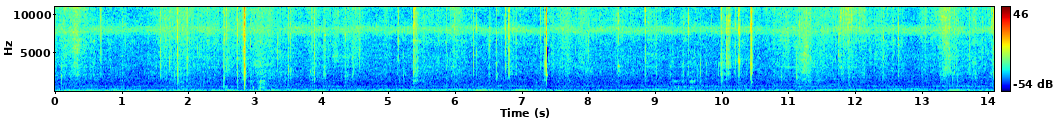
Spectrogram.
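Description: Faint handling noises as hands tie thin cord around a bamboo stake: scattered light clicks and rustles, the sharpest a little under 3 seconds in and just after 10 seconds in, over a low steady rumble.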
